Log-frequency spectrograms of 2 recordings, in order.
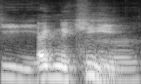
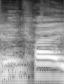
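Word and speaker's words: Agni Kai: Agniki. And I'm like, what is that? No. Oh yeah, they said Agniki, not Kai, which I feel like Kai is the correct pronunciation. Right, Agnikai is from the show at least.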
